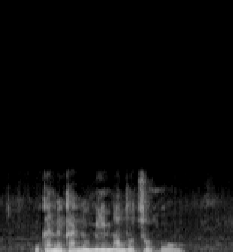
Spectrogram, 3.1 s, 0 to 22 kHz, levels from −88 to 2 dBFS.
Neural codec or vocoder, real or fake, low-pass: codec, 16 kHz, 4 kbps, FreqCodec, smaller model; fake; 7.2 kHz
